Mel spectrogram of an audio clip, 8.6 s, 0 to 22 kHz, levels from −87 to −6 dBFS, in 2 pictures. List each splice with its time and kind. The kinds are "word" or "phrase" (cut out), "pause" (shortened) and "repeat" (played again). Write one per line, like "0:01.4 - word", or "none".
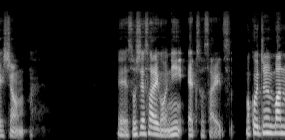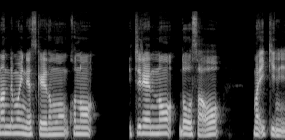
0:03.6 - pause

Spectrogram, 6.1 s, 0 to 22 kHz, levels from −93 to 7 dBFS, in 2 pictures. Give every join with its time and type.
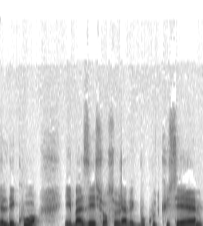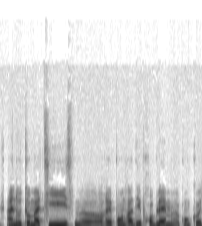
0:01.8 - phrase
0:03.1 - pause

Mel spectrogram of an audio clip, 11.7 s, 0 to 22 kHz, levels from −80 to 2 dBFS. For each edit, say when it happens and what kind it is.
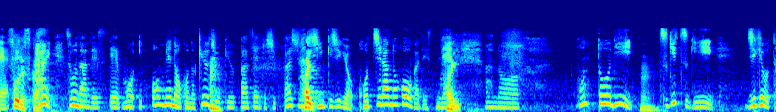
none

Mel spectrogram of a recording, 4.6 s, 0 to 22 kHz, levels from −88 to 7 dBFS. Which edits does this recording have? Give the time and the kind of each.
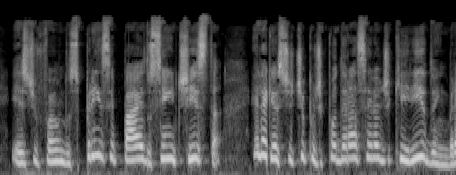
0:01.5 - phrase
0:02.7 - word
0:03.2 - word

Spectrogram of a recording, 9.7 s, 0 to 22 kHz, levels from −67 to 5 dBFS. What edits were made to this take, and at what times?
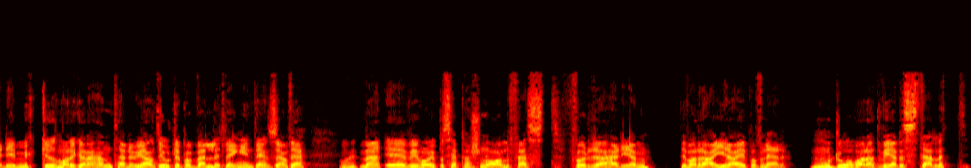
0:02.9 - word
0:03.8 - word
0:07.6 - word

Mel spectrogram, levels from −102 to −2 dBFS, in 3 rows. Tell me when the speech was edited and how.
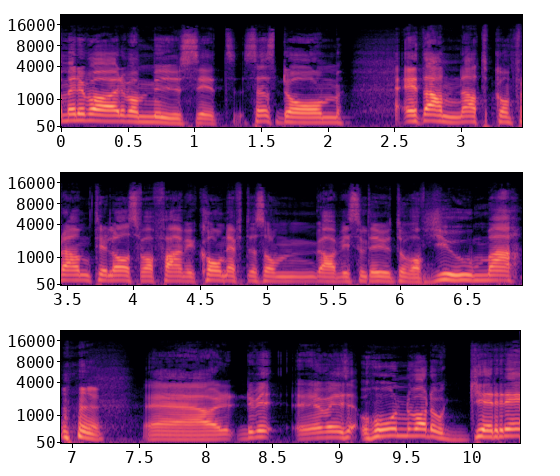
0:01.6 - word
0:02.5 - word
0:03.2 - word
0:04.1 - word
0:04.7 - word
0:05.8 - word
0:06.2 - word
0:09.1 - word

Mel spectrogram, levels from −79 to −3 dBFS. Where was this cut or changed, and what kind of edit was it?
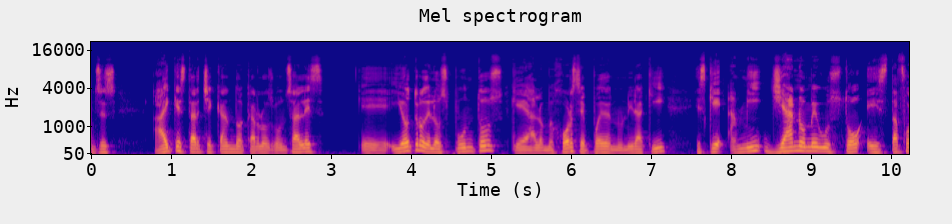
0:05.2 - pause

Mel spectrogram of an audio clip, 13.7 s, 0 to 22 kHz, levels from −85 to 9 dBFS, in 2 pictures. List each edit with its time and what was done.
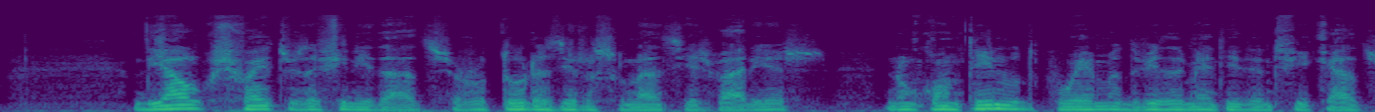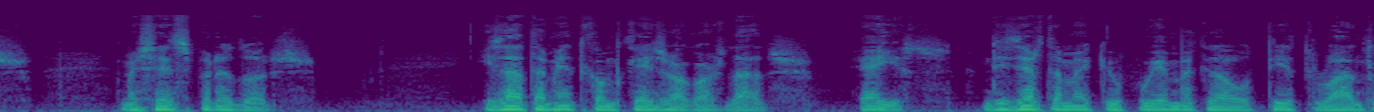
0:04.3 - pause
0:11.7 - pause

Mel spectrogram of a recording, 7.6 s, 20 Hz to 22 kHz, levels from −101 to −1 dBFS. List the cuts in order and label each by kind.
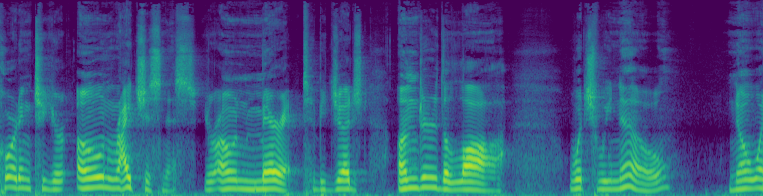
none

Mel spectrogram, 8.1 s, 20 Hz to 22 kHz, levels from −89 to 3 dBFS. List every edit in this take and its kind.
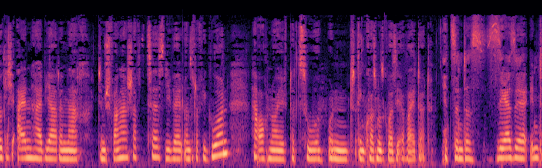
0:02.5 - word
0:03.9 - word
0:04.3 - word
0:04.9 - word
0:06.5 - pause

